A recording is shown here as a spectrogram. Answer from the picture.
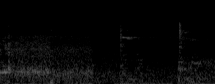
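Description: Faint computer keyboard keystrokes: a few separate clicks spaced out, the first just at the start and two more in the second half, over a low hiss.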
